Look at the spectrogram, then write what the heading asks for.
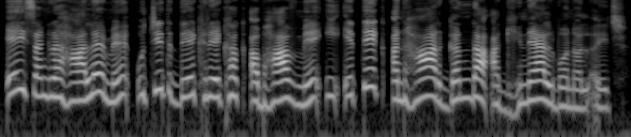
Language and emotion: Maithili, disgusted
